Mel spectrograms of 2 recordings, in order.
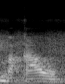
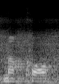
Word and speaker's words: Mako: Sabi ko kasi Macau. Bansa pala yung Macau. So yung pronunciation is Mako.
